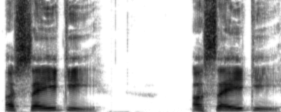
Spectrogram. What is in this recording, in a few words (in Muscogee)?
"vsike", Muscogee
